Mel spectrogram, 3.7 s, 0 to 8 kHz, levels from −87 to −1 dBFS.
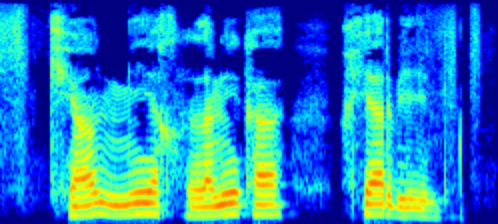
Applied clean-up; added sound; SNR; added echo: none; none; none; none.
